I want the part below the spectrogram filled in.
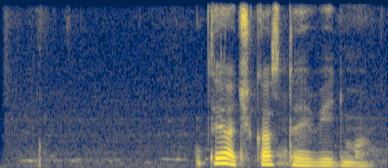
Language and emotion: Russian, neutral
